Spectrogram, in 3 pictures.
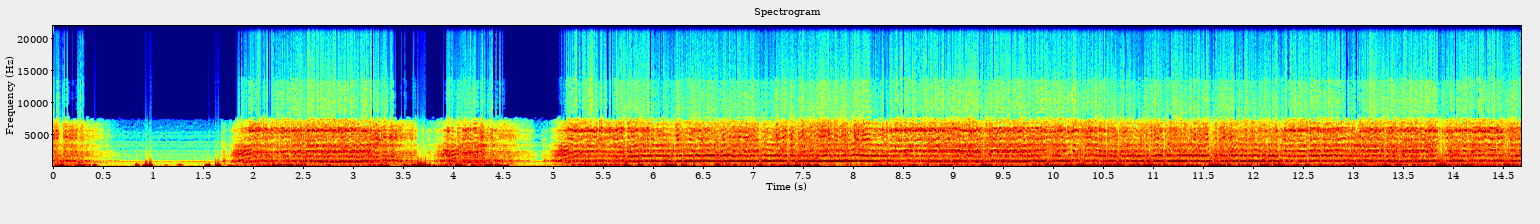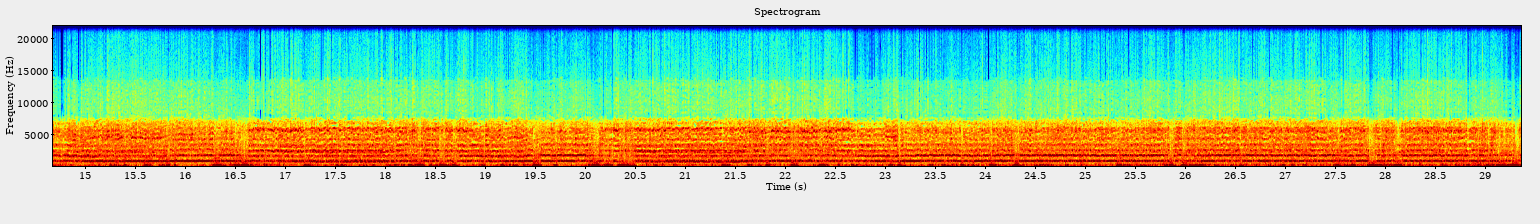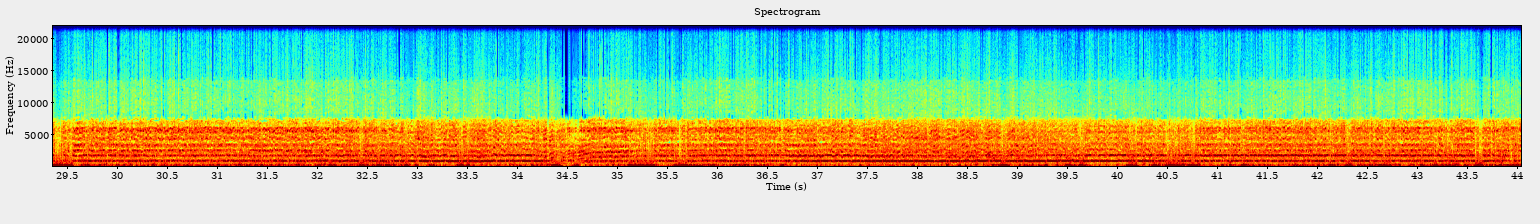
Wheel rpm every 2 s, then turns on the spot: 20, 100, 90, 220, 220, 220, 220, 220, 220, 220, 220, 220, 230, 230, 230, 230, 230, 190, 220, 220, 230, 230.
none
